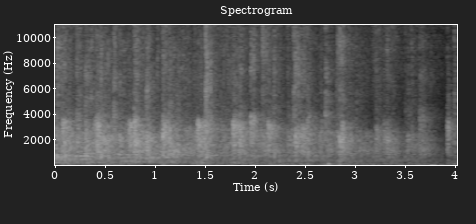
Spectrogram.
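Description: Congregation applauding, the clapping gradually dying away.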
